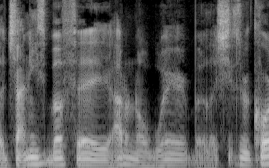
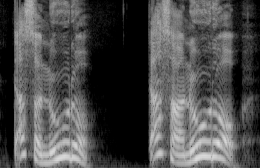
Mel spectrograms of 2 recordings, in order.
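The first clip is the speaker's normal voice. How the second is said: insistent, defensive, raised and pitched-up tone; 11 semitones higher, 6 dB louder than usual. Retelling a viral video, imitating the buffet manager defending food. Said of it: "be like".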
